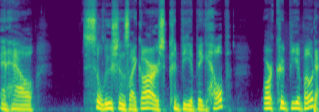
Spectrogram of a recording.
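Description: A man with a plain, everyday voice, fairly high in pitch and fairly quick in pace, ordinary pitch variation, a dry, close sound with no echo, and a very clean recording over a silent background. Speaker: tech company executive. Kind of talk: interview.

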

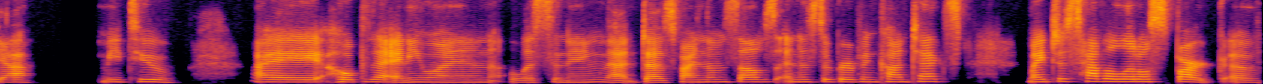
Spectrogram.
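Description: A woman with an American accent speaks fairly slowly at a medium pitch in a monotone, flat intonation against a quiet background. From Lancaster, Pennsylvania. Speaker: ministry community leader. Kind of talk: casual chat.

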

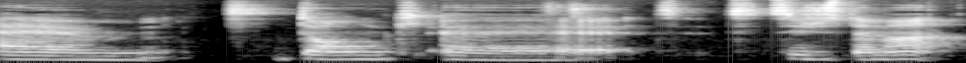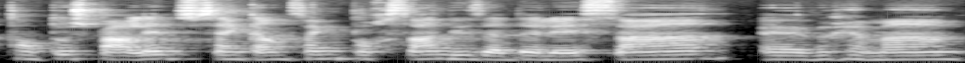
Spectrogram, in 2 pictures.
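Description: A woman speaks with a fairly low pitch and monotone, flat intonation. She leaves long, frequent pauses. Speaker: nutritionist and former elite athlete. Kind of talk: interview.

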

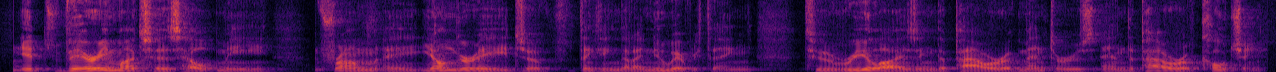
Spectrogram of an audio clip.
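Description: With a Canadian accent and a dark, mellow tone, a man speaks at a moderate pace and a fairly low pitch, showing ordinary pitch variation amid audible room echo. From Canada, northern Manitoba. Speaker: business coach and speaker. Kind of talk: personal monologue about career.

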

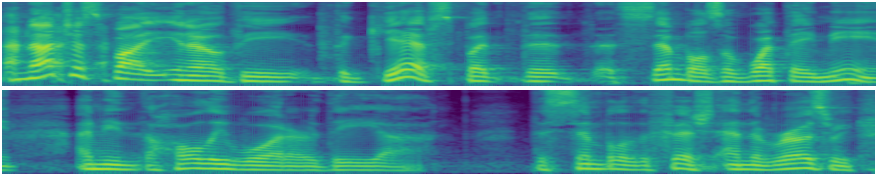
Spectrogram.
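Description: A man speaks at a moderate pace and medium pitch with ordinary pitch variation in a plain, everyday voice. The recording is very clean, with a silent background. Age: 50s. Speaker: chef and former prisoner. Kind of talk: interview testimony.

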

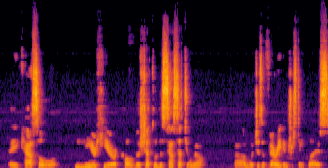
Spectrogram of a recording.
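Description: A man talks in an American accent while music plays in the background. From Washington DC, US. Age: 50s. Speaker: blacksmith and business owner. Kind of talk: casual interview conversation. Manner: many fillers and repetitions.

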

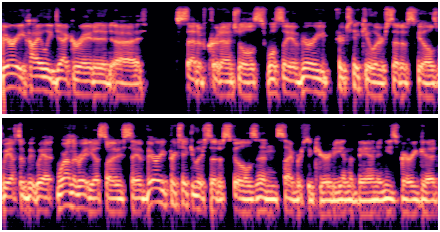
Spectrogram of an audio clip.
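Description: This man has a very deep, low voice with ordinary pitch variation. He talks at a very fast pace. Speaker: drummer and orchestrator in band. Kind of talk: casual interview chat.

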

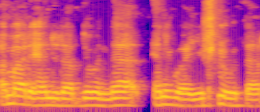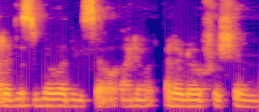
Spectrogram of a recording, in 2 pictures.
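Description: A man speaks very fast at a medium pitch, with hardly any pauses and a dark, mellow tone. His intonation is monotone and flat, while his loudness swings widely. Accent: American. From US South (southern New Mexico). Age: 70s. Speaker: research entomologist. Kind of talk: interview. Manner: halting, many fillers.

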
